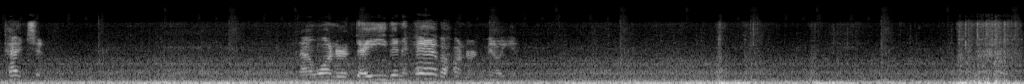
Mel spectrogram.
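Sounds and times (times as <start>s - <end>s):
road noise from a car being driven: 0.0s - 10.2s
speech: 0.1s - 0.6s, 3.0s - 5.2s.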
